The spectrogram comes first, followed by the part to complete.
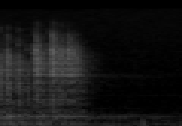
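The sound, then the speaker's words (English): Dice clatter briefly across a hard tabletop in a quick burst of bright rattling hits, then settle into quiet within half a second, with no voices. “Come on, Dice. We ain't got time for this.”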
